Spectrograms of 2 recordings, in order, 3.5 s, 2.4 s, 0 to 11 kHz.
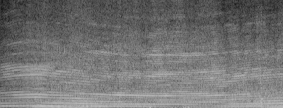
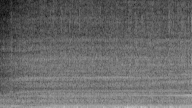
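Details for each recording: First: OS 105HZ-R glow engine in an RC helicopter during run-in tuning, after adjusting mid-range mixture; clean, steady buzzing tone that swells with throttle, more responsive, still slightly rich. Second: OS 105HZ-R nitro engine in an RC helicopter, near the end of running-in with top-end and mid-range needles still rich: steady high-pitched buzz with a soft, burbling edge; power is sluggish.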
